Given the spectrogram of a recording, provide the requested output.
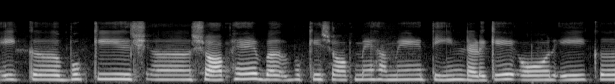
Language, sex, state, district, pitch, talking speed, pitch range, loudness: Hindi, female, Chandigarh, Chandigarh, 220 Hz, 145 wpm, 215-230 Hz, -17 LUFS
